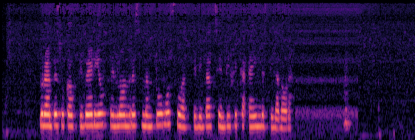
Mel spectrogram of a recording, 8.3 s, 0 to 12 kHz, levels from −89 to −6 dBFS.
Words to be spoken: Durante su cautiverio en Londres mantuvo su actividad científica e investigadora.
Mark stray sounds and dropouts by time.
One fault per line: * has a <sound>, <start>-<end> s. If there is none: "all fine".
* has a whoosh, 6.9-7.1 s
